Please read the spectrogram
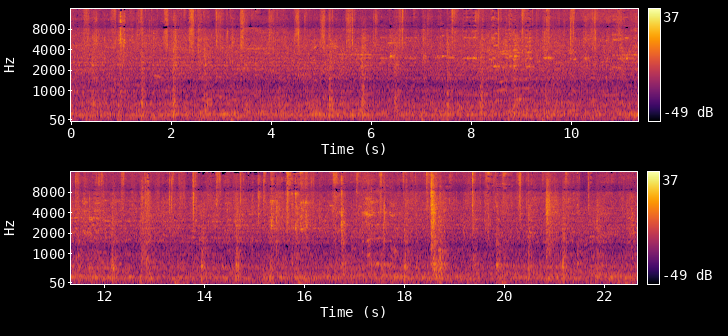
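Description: Coaches of an arriving Indian express passenger train rolling past a platform: a steady rumble of wheels on rail with many small clicks, and one louder clank near the end.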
